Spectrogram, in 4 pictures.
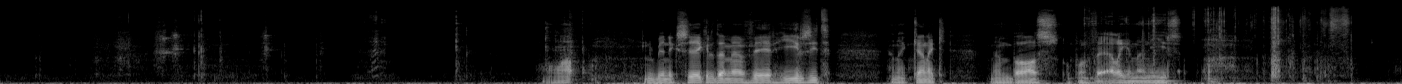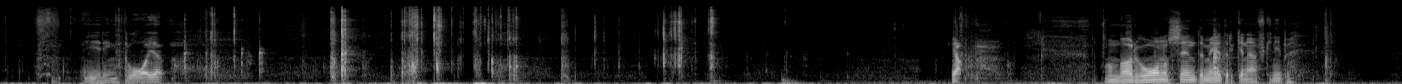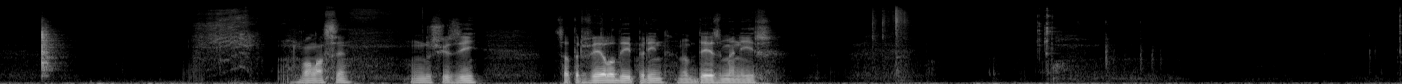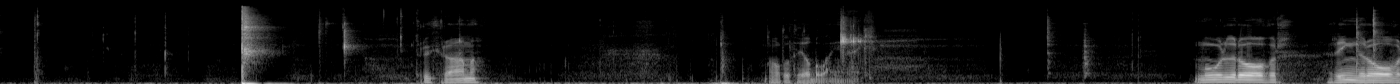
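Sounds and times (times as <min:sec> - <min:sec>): pipe cutter sharp snap: 0:44.5 - 0:45.7.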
